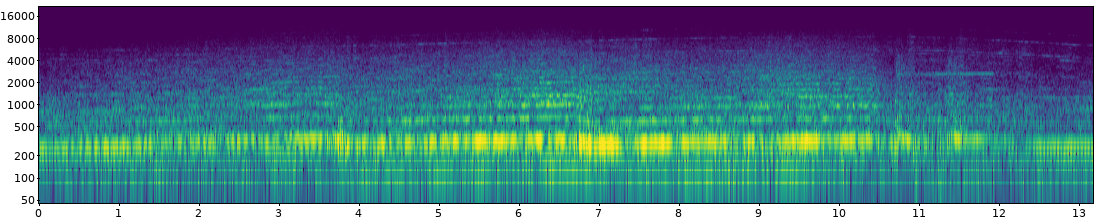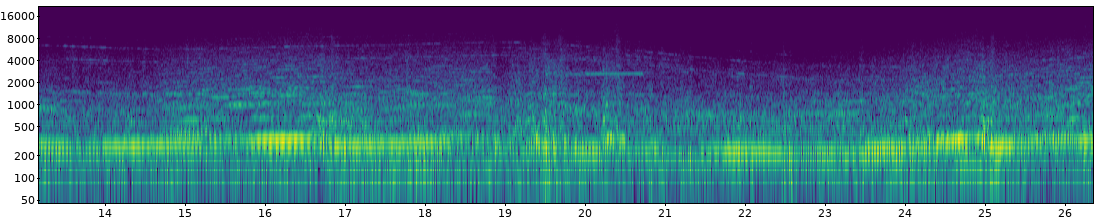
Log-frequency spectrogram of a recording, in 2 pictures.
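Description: A racing car engine roars steadily, rising and falling in pitch as it shifts gears and slows for corners.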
